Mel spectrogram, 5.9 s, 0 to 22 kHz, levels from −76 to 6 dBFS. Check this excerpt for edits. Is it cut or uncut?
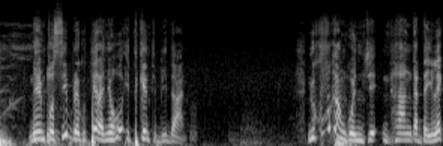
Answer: uncut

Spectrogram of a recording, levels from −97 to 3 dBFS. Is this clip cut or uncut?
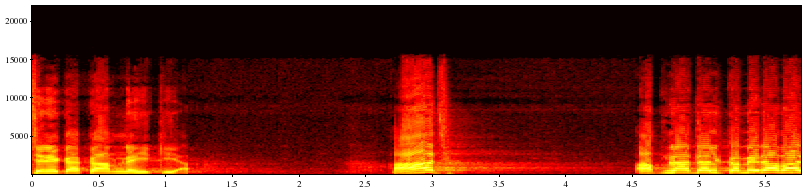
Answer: uncut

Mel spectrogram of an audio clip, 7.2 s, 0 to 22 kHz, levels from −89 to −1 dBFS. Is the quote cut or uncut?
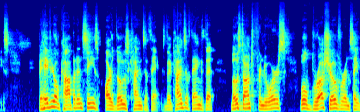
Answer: uncut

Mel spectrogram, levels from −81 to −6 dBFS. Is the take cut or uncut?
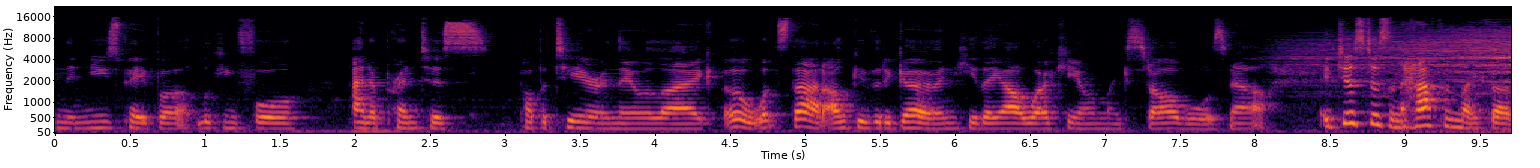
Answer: uncut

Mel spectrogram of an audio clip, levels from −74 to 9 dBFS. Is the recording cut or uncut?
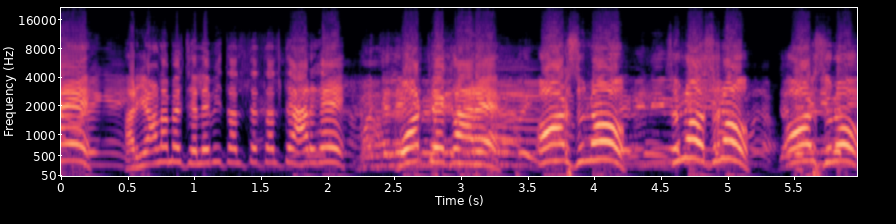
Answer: uncut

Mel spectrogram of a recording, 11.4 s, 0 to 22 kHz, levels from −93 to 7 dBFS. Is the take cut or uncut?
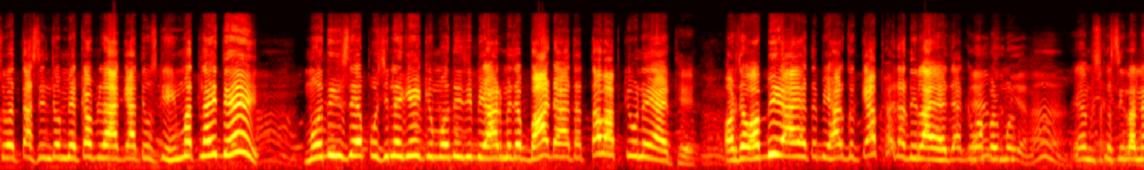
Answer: uncut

